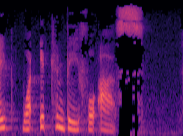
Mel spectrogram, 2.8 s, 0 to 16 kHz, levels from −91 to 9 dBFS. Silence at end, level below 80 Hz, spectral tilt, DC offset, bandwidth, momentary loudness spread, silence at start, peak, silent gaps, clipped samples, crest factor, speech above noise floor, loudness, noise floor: 0.6 s; -62 dBFS; -4 dB/octave; under 0.1%; 14 kHz; 4 LU; 0 s; -6 dBFS; none; under 0.1%; 18 dB; 30 dB; -25 LUFS; -54 dBFS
